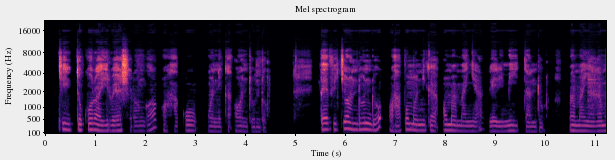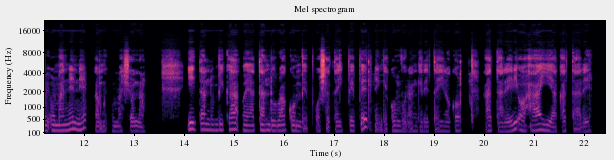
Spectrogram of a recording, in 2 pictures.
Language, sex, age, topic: Oshiwambo, female, 25-35, agriculture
